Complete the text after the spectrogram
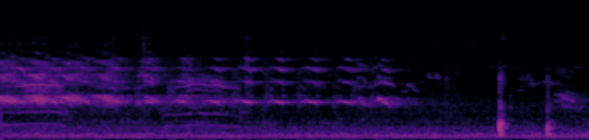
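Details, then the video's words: Loud gulls making strange sounds: a run of nasal, wavering, harmonic cries overlapping for several seconds, then fading, followed by two sharp knocks. "Seagulls are very loud and make strange sounds"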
